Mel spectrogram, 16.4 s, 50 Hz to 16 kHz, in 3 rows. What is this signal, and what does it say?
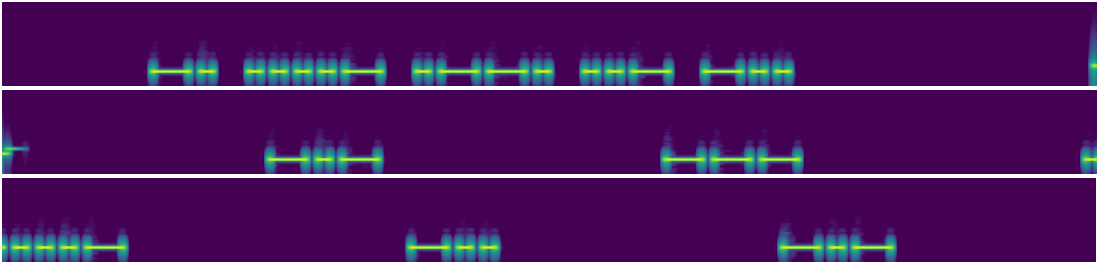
Morse code, heard as a keyed tone, about 20 wpm, spaced as for 9 wpm, 700 Hz. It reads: N4PUD KO4DK
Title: USA Call Signs - 5 Characters - 8x Character Spacing - 20wpm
